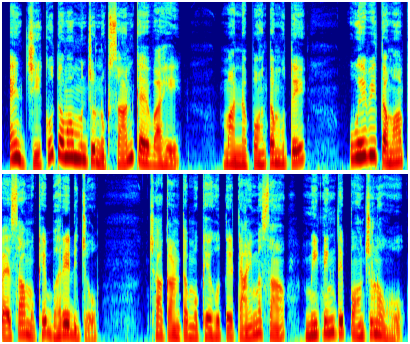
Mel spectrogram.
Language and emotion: Sindhi, neutral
